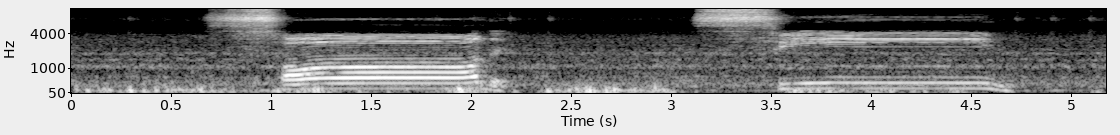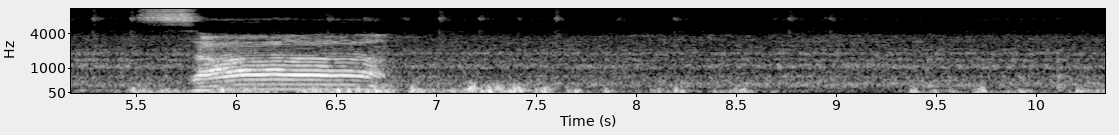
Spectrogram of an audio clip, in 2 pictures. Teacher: এটা হচ্ছে 13 নম্বর মাকড়া, জিব্বার আগা সামনে নিচের দুই দাঁতের আগার সঙ্গে লাগাইয়া সদ, সিন, ঝা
